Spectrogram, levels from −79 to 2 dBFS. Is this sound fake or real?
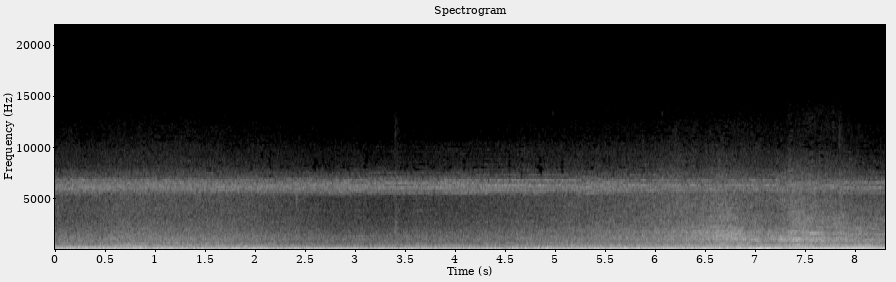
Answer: real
